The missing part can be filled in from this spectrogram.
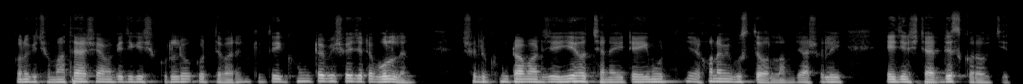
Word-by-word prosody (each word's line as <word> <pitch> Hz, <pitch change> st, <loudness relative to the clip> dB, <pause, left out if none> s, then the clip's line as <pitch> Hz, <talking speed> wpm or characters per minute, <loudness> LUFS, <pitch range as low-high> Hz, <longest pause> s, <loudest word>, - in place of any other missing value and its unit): কোন 120 Hz, -, 0 dB
কিছু 115 Hz, 0 st, -5 dB
মাথায় 115 Hz, +3 st, +3 dB
আসে 130 Hz, +2 st, -9 dB
আমাকে 120 Hz, +1 st, 0 dB
জিজ্ঞেস 120 Hz, 0 st, -1 dB
করলেও 120 Hz, +1 st, 0 dB
করতে 120 Hz, 0 st, -4 dB
পারেন। 105 Hz, +2 st, -4 dB
কিন্তু 115 Hz, 0 st, -14 dB
এই -, -, -1 dB
ঘুমটার 140 Hz, +1 st, +1 dB
বিষয়ে 140 Hz, 0 st, +2 dB
যেটা 130 Hz, -, 0 dB
বললেন, 115 Hz, -7 st, +4 dB, 0.5 s
আসলে 120 Hz, -1 st, -3 dB
ঘুমটা 125 Hz, 0 st, -1 dB
আমার 120 Hz, -1 st, +3 dB
যে 125 Hz, -, +3 dB
ইয়ে 135 Hz, -, +6 dB
হচ্ছে 130 Hz, -2 st, -2 dB
না -, -, 0 dB
এইটা 110 Hz, +2 st, -3 dB
এই 120 Hz, -, +2 dB
মুহূর্তে 120 Hz, 0 st, -2 dB, 0.2 s
এখন 140 Hz, -, -2 dB
আমি 130 Hz, -1 st, +2 dB
বুঝতে 120 Hz, 0 st, -2 dB
পারলাম 100 Hz, 0 st, -4 dB
যে -, -, -5 dB
আসলেই 110 Hz, +2 st, -1 dB, 0.5 s
এই 115 Hz, -, +5 dB
জিনিসটা 120 Hz, 0 st, 0 dB
অ্যাড্রেস 125 Hz, +5 st, +2 dB
করা 105 Hz, -2 st, -2 dB
উচিত। 90 Hz, -2 st, -17 dB
120 Hz, 210 wpm, -25 LUFS, 115-130 Hz, 0.5 s, ইয়ে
